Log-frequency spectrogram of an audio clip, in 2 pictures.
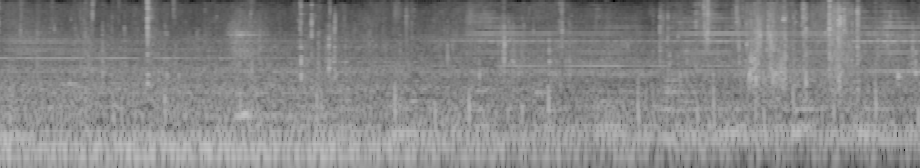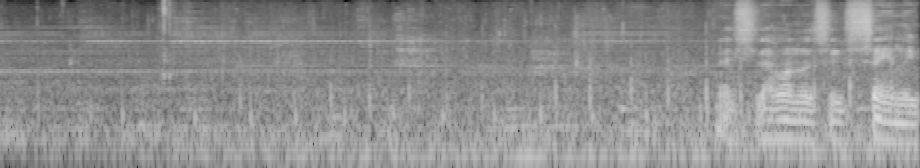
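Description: Footsteps crunch on a rocky floor.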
